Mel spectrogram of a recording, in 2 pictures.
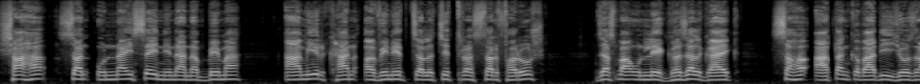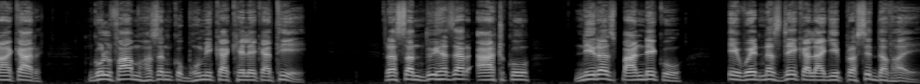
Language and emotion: Nepali, neutral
